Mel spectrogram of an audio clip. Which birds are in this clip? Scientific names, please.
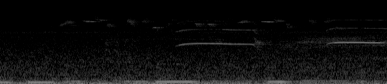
Uranomitra franciae, Milvago chimachima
